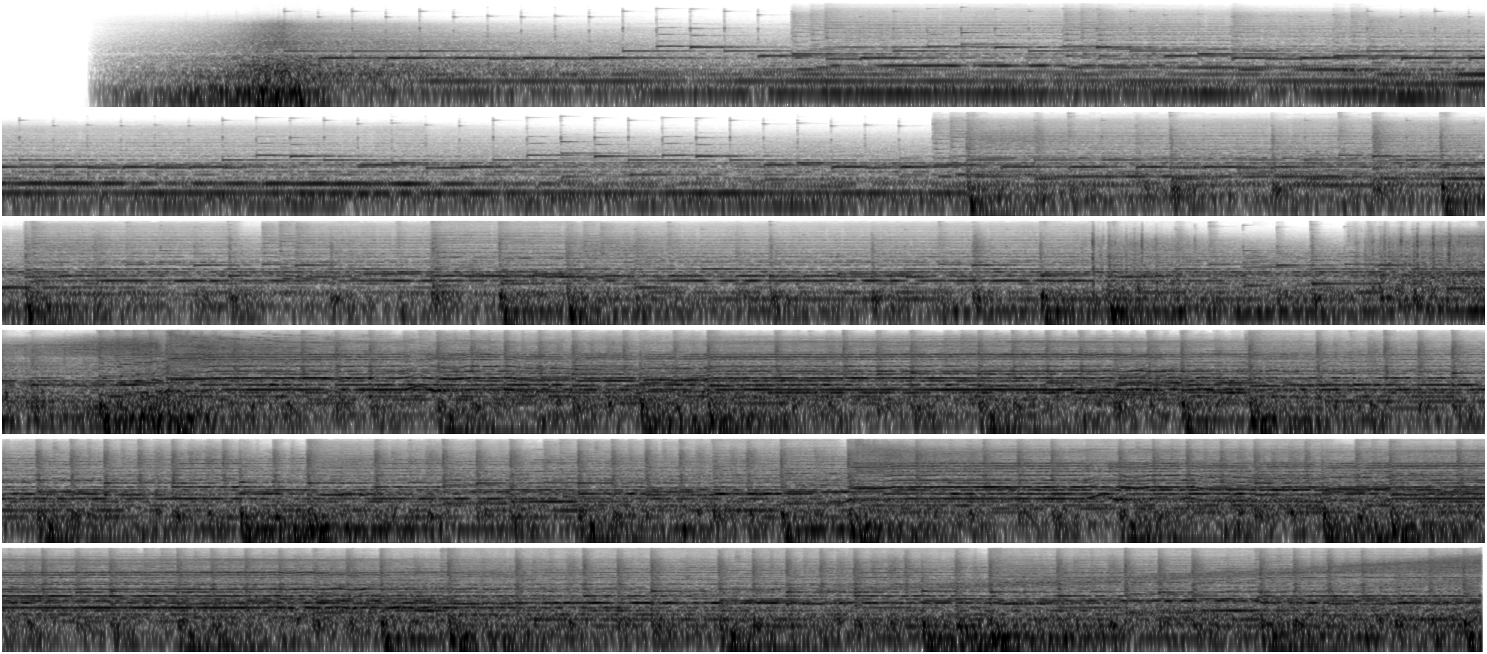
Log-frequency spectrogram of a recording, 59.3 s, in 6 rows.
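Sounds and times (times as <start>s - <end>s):
instrumental music: 2.1s - 59.2s.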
